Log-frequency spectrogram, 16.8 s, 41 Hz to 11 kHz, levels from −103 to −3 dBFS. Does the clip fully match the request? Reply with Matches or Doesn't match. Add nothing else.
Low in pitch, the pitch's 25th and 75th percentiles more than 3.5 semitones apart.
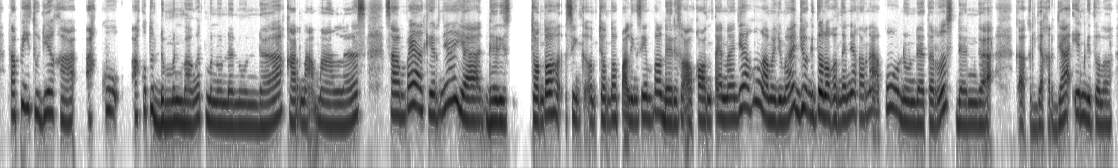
Doesn't match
